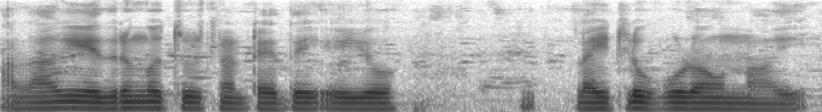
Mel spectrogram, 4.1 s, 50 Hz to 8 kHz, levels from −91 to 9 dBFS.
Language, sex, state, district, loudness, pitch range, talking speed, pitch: Telugu, male, Telangana, Mahabubabad, -16 LUFS, 110-120 Hz, 100 wpm, 115 Hz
